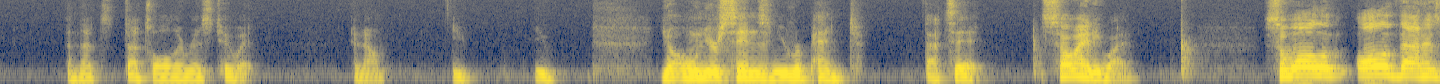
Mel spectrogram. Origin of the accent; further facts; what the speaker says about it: New York, United States; I'm originally a New Yorker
